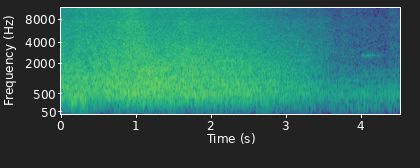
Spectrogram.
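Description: A gas lighter hisses loudly as a burner is lit, then dies away.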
